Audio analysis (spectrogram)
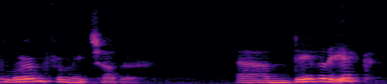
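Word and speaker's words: Icke: from each other and david ich said or ike somebody told me that's how reminds rhymes with mike somebody told me david ike and david ike has a lot of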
